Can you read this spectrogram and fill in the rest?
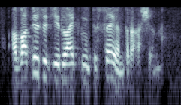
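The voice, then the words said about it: Put-on Russian accent, Transylvanian-tinged. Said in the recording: “Can I hear your Russian accent?... It's a little Transylvanian there.”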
